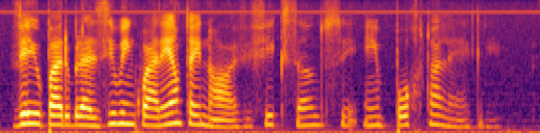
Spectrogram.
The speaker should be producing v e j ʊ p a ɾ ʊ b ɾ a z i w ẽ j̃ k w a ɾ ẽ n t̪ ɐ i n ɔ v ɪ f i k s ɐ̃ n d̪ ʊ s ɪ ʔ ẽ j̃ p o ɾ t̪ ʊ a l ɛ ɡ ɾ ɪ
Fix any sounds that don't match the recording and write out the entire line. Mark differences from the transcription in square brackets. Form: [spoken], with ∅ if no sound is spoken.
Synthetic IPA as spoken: v e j ʊ p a ɾ ʊ b ɾ a z i w ẽ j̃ k w a ɾ ẽ n t̪ ɐ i n ɔ v ɪ f i k s ɐ̃ n d̪ ʊ s ɪ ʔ ẽ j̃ p o ɾ t̪ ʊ a l ɛ ɡ ɾ ɪ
